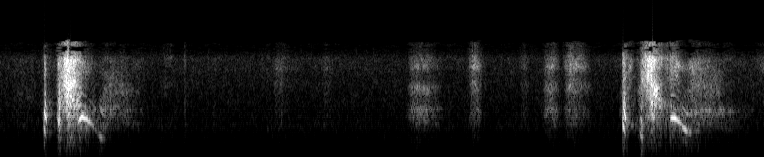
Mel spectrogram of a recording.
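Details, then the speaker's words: Person feeling very sneezy says "Oh, I need to sneeze": two full, sharp sneezes with softer stifled sneezes and quick breaths between them. "Oh, I need to sneeze. Chew."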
